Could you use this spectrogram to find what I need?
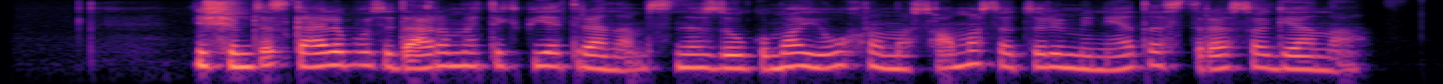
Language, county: Lithuanian, Vilnius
